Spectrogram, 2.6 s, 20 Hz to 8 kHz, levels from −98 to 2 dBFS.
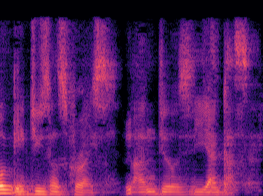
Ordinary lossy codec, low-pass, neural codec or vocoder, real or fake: MP3, 64 kbps; 7.2 kHz; codec, 16 kHz in and 24 kHz out, 0.6 kbps, FireRedTTS-2 codec; fake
